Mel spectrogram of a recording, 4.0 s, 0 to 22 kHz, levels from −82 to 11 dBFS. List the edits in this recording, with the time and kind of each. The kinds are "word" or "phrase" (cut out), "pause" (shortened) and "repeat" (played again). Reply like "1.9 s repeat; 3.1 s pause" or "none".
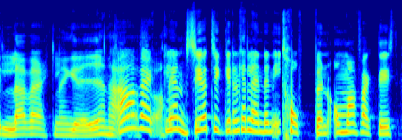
2.4 s word; 2.8 s word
